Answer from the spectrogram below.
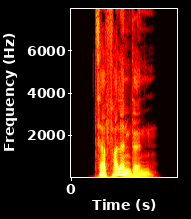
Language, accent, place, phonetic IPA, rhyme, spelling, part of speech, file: German, Germany, Berlin, [t͡sɛɐ̯ˈfaləndn̩], -aləndn̩, zerfallenden, adjective, De-zerfallenden.ogg
- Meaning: inflection of zerfallend: 1. strong genitive masculine/neuter singular 2. weak/mixed genitive/dative all-gender singular 3. strong/weak/mixed accusative masculine singular 4. strong dative plural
